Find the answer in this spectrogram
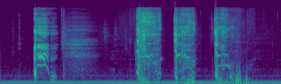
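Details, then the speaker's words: Adult painting instructor, sick and attributing it to allergies: four sharp, harsh cough bursts in quick succession in a quiet room; persistent cough. "And yes, you'll probably more likely hear that persistent cough all through this recording. I'm not too happy about it, but you know, how about now?"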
